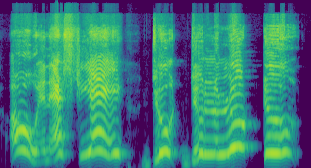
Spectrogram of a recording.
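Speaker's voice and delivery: crazed, shrill, booming hollering, stretched out long. Showing off an impression right after claiming the skill: Nardwuar impression. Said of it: "I can do Nardwuar".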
